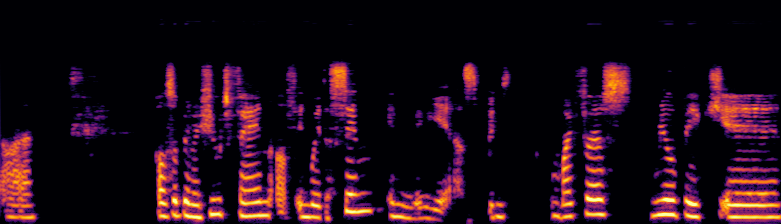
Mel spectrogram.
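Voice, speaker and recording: Pitched fairly high, a woman talks with ordinary pitch variation and long, frequent pauses. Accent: Danish. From Denmark. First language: Danish. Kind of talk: casual vlog talk.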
